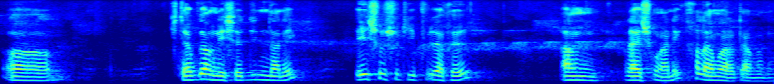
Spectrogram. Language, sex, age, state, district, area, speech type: Bodo, male, 60+, Assam, Baksa, rural, spontaneous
